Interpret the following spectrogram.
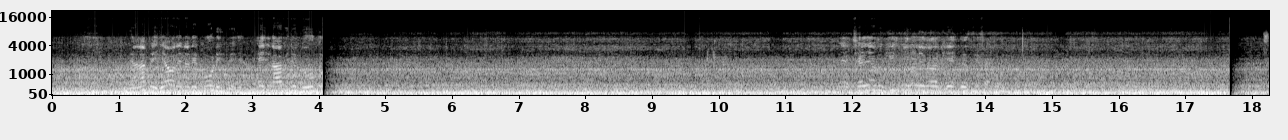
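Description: Car cabin noise while driving: a steady low rumble of road and engine, with faint voices at moments. It breaks off briefly about four seconds in and again near the end.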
